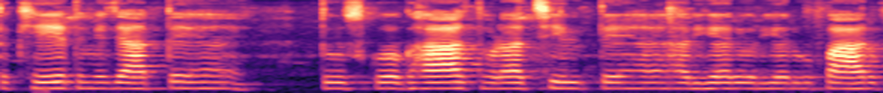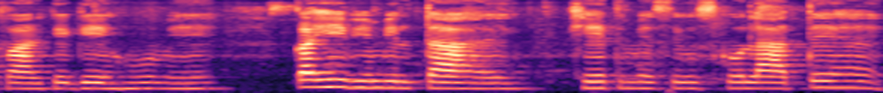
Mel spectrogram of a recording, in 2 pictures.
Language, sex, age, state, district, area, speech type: Hindi, female, 45-60, Uttar Pradesh, Prayagraj, urban, spontaneous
